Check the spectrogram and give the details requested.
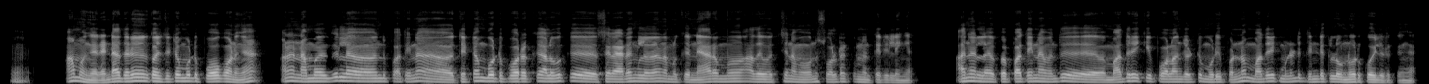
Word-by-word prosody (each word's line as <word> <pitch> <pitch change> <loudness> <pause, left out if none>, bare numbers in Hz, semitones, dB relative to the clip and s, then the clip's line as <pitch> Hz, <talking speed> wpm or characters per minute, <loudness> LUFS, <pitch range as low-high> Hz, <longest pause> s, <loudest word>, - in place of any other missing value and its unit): ம் - - -11 0.4
ஆமாங்க 140 -11 +1
2வது 135 +8 +4
தடவையும் 160 +2 +4
கொஞ்சம் 145 -3 +3
திட்டம் 150 +3 +1
போட்டு 150 0 0
போகோணுங்க. 135 -6 +3 0.4
ஆனா 160 - +1
நம்ம 140 +1 +2
இதில 165 +2 +1 0.2
வந்து 145 0 -2
பாத்தீங்கன்னா, 145 +4 -2 0.4
திட்டம் 150 +6 0
போட்டு 150 -2 +2
போறக்கு 140 +1 +1
அளவுக்கு 150 +3 -1 0.3
சில 130 - +1
இடங்கள்லலாம் 140 0 +1
நமக்கு 120 -2 -4
நேரமும், 130 +4 +1
அத 125 - 0
வச்சு 120 +4 -6
நம்ம 115 -2 -2
ஒண்ணும் 130 +2 -6
சொல்றக்கு 120 +2 -5
ஒண்ணும் 110 -4 -5
தெரியலைங்க. 100 -2 -4 0.5
அதனால 145 -2 +1
இப்போ 130 - -1
பாத்தீங்கன்னா 140 +1 +1
வந்து, 140 +5 -2 0.5
மதுரைக்கு 150 +5 0
போலான்சொல்ட்டு 125 +1 -1
முடிவு 115 0 -2
பண்னோம். 150 +6 -2
மதுரைக்கு 145 +3 0
முன்னாடி 140 +3 -5
திண்டுக்கல்ல 125 -1 -1
இன்னொரு 115 +1 0
கோயில் 105 -2 +1
இருக்குங்க. 90 0 -8
135 Hz, 175 wpm, -24 LUFS, 120-145 Hz, 0.5 s, 2வது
